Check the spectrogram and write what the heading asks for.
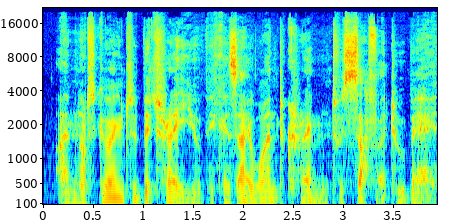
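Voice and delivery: quiet seething anger kept under the surface. Narrating the game, the speaker gives Peregrine's reply, said quietly.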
